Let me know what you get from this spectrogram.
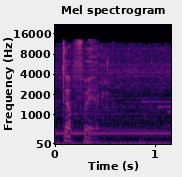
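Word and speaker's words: כפר: Pie izquierdo, de derecha a izquierda, se lee Kaf, Pep, Reis. Se pronuncia Kafer, que quiere decir expiación,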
